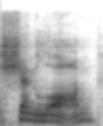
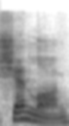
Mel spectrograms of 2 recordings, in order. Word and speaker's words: Shenron: they they they okay they call Shenron Shen long which is like yeah okay technically speaking that's his name in Japan right that's but but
